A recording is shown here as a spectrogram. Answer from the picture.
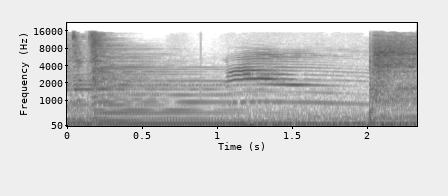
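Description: Intro music holding a chord, with a cat giving one drawn-out meow about a second in.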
